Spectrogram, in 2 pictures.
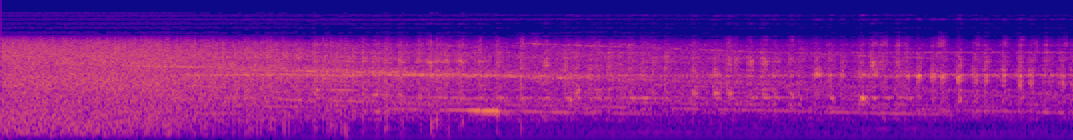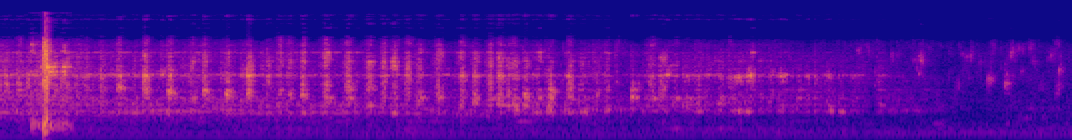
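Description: An angle grinder's motor winds down slowly with a fading whine.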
